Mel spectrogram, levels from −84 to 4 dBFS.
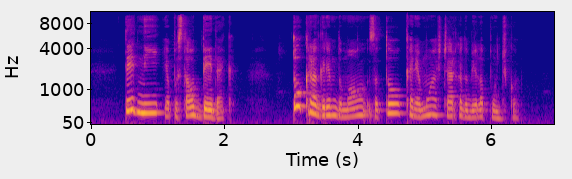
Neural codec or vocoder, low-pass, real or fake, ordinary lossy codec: none; 9.9 kHz; real; AAC, 48 kbps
